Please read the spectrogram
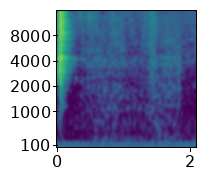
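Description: Quiet handling: a steady low hum underneath and one faint click about one and a half seconds in, as a folding knife is picked up off a rubber work mat.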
